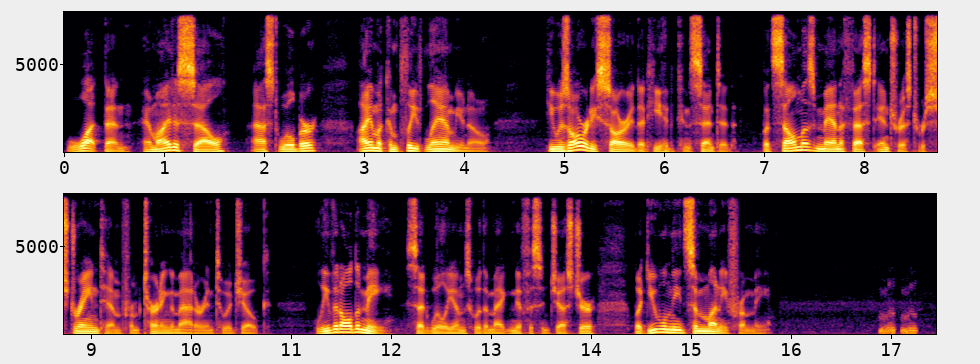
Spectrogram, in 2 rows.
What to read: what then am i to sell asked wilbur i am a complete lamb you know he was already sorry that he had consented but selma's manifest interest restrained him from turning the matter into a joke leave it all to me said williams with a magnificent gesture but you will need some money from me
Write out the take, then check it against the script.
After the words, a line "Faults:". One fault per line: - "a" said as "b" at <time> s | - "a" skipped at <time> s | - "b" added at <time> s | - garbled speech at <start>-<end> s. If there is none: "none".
what then am i to sell asked wilbur i am a complete lamb you know he was already sorry that he had consented but selma's manifest interest restrained him from turning the matter into a joke leave it all to me said williams with a magnificent gesture but you will need some money from me
Faults:
none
